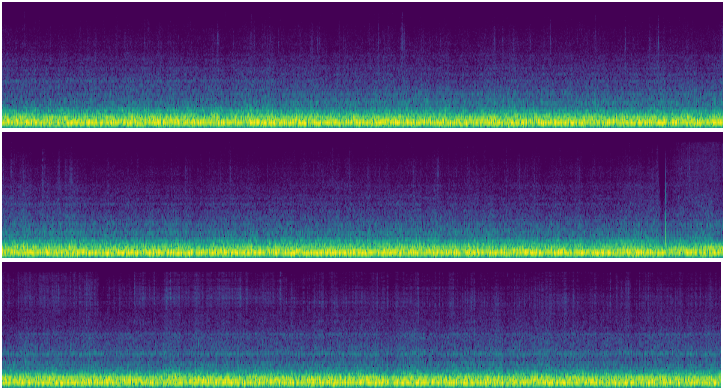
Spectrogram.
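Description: Jet airliner heard from inside the passenger cabin while it is on the ground before its takeoff run: a steady, loud low rumble of the engines. A faint steady tone joins about two-thirds of the way through.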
